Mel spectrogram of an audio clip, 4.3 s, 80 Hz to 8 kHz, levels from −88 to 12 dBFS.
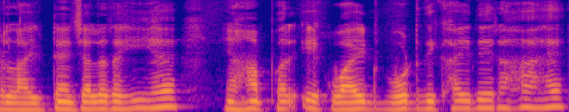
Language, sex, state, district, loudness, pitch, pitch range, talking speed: Hindi, male, Jharkhand, Deoghar, -18 LUFS, 145 Hz, 140-155 Hz, 180 wpm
